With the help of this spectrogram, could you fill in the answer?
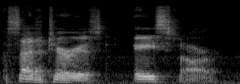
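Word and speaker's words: Sagittarius A*: And let's talk briefly about the name, because it is pronounced Sagittarius A star. But that star is actually an asterisk.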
